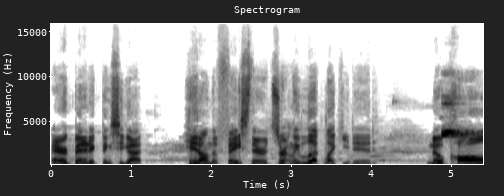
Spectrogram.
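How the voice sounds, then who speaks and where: A man with a fairly high pitch speaks at a moderate pace with long, frequent pauses, the sound dry with no echo and noticeable background noise behind him. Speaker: sports commentator. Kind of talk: live sports commentary, play-by-play of a basketball game. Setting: arena broadcast of a game. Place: hall.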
